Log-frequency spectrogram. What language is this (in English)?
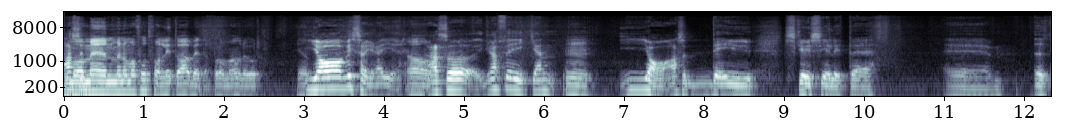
Swedish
